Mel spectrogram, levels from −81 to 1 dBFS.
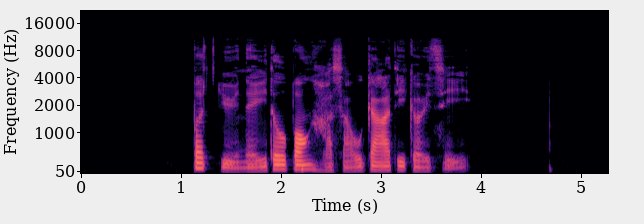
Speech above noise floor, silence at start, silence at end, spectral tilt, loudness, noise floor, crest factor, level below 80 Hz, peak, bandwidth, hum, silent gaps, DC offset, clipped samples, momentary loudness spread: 54 dB; 1.1 s; 1.4 s; -5 dB/octave; -28 LUFS; -82 dBFS; 24 dB; -60 dBFS; -6 dBFS; 11.5 kHz; none; none; under 0.1%; under 0.1%; 11 LU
